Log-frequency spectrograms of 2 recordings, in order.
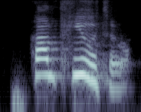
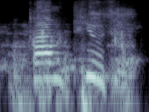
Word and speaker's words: computer: Computer. Computer. Computer. فين؟ كم ولا ب؟ يوت ولا ار؟ بت. برافو. Excellent. The second syllable. Computer.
